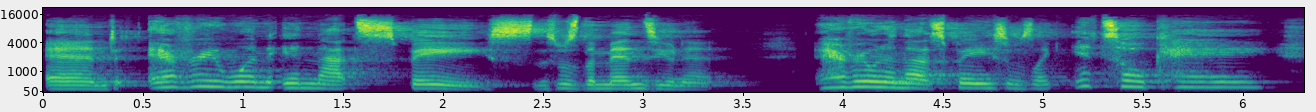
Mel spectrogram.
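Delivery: ordinary delivery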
